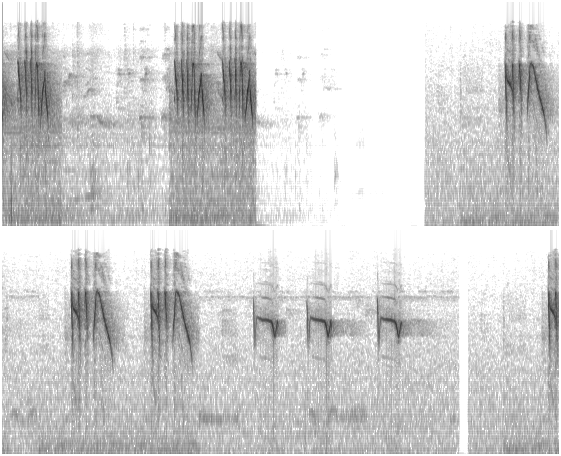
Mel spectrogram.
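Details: Bar-winged prinia lure call used for trapping, from forest stock: short bursts of high, scratchy notes at irregular intervals with sharp descending sweeps, followed by a few clipped, level whistles with a downturned end.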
